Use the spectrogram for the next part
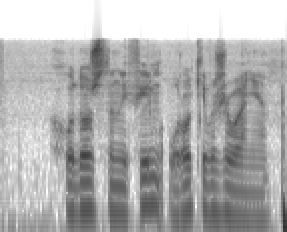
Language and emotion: Russian, neutral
